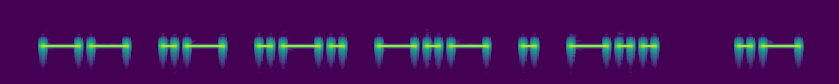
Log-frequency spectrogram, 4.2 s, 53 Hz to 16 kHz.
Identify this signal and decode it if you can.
Morse code, heard as a keyed tone, about 20 wpm, 700 Hz. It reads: MARKED A
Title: Difficult Sentences with Hints - 20wpm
